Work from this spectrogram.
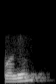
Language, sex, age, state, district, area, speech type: Bengali, male, 18-30, West Bengal, Birbhum, urban, conversation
